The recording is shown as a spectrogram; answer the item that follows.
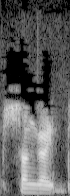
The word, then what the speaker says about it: shungite: So I also wanted to talk about shyite. Shyite is a stone from Russia. It's carbon-based. – You need to spell that. – S-H-U-N-G-I-T-E. – Shungite. There you go.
